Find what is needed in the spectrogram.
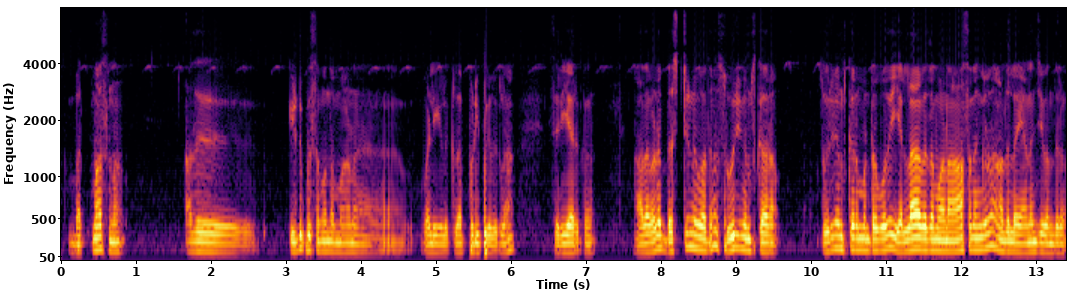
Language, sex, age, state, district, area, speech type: Tamil, male, 45-60, Tamil Nadu, Erode, urban, spontaneous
